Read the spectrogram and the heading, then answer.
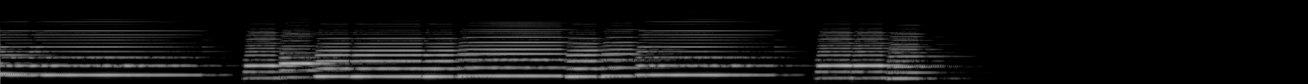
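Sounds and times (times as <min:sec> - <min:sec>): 
accordion: 0:00.0 - 0:09.6.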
